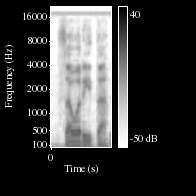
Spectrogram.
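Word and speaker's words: Sahuarita: Is it improving my pronunciation? – Yes. – Sahorita. – Yep. Sahorita.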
